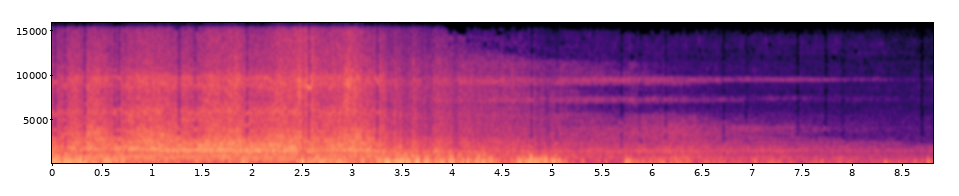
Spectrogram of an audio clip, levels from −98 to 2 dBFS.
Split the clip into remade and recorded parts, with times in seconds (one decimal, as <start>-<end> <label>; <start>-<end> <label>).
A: 0.0-5.4 recorded; 5.4-6.2 remade; 6.2-8.8 recorded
